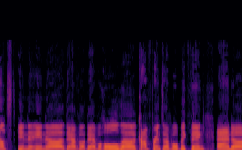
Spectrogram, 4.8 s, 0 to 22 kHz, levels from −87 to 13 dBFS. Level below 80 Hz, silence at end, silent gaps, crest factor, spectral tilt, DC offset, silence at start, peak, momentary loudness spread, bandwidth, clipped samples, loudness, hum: -78 dBFS; 0 s; none; 18 dB; -5.5 dB/octave; under 0.1%; 0 s; -12 dBFS; 6 LU; 16 kHz; under 0.1%; -28 LUFS; none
